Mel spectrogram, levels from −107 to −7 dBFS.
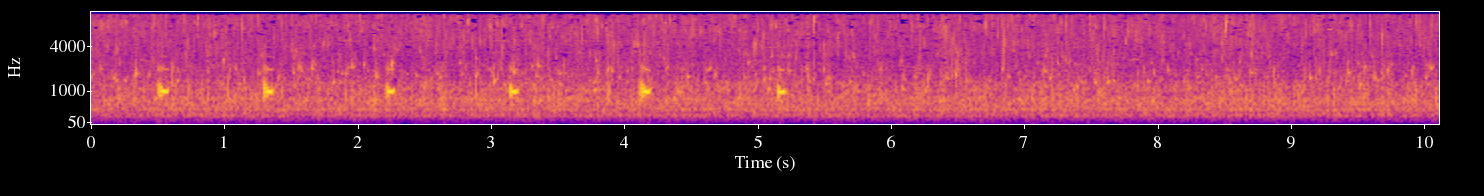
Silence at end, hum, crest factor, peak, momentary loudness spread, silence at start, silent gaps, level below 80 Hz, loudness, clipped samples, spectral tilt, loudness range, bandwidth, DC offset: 0 s; none; 24 dB; -6 dBFS; 12 LU; 0 s; none; -84 dBFS; -28 LUFS; under 0.1%; 0.5 dB/octave; 7 LU; 11.5 kHz; under 0.1%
